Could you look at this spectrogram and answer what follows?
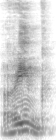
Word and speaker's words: Ring: Not r ring, but ring. Ring.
